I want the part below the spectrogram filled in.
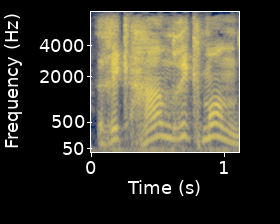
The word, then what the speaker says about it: Rick Haanrikman: Rick, Rick Haanrikman. Spreekt het goed uit? Zeg je het zo? Ja, ja, nee. Heel, heel knap. heel goed uitgesproken.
